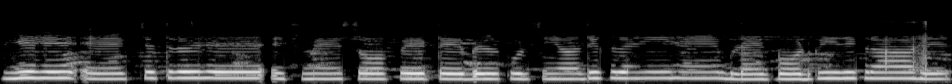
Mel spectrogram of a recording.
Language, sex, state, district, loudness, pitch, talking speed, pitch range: Hindi, female, Madhya Pradesh, Bhopal, -14 LUFS, 265 Hz, 105 wpm, 250-290 Hz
